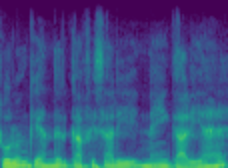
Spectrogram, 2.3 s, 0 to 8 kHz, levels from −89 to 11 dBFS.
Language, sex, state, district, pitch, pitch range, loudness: Hindi, male, Jharkhand, Ranchi, 145 Hz, 135-150 Hz, -16 LUFS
